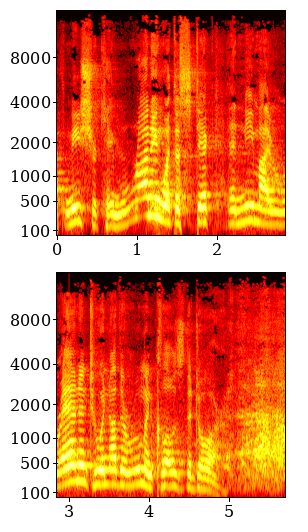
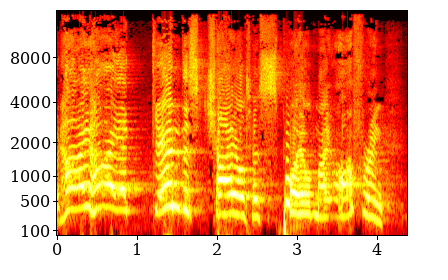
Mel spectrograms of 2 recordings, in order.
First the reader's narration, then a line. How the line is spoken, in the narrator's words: He cried out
